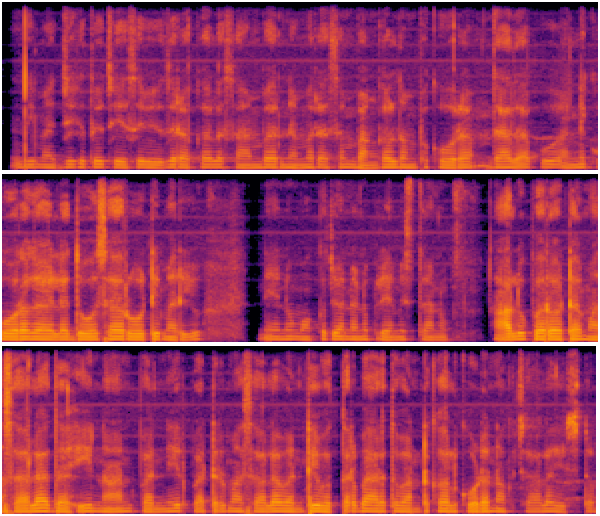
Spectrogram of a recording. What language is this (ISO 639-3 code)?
tel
